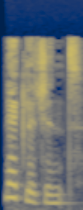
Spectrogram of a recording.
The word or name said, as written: negligent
